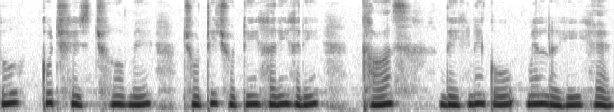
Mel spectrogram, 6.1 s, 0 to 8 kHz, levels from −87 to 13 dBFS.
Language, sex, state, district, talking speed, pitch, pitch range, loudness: Hindi, female, Chhattisgarh, Korba, 115 wpm, 220 Hz, 210-230 Hz, -11 LUFS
